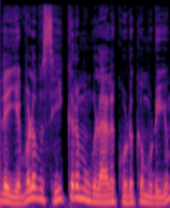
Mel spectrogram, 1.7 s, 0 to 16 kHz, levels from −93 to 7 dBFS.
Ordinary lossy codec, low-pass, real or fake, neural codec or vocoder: none; 14.4 kHz; real; none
